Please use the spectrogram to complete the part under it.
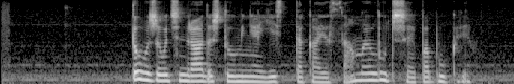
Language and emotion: Russian, positive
